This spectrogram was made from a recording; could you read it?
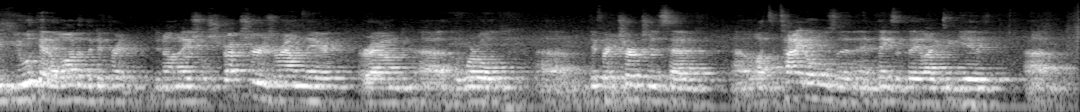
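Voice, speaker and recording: Brief: young male preacher, slightly high voice, relaxed and hesitant teaching, long hall echo. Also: slight background noise. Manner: casual, halting, many "uh" fillers. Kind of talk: Bible class teaching. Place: church meeting room. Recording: echoey church hall, far from mic.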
